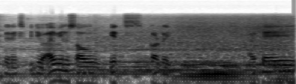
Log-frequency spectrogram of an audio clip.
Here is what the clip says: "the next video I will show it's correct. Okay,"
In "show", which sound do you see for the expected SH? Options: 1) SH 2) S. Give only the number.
2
